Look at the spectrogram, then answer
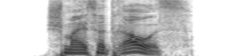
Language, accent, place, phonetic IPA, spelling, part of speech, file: German, Germany, Berlin, [ˌʃmaɪ̯sət ˈʁaʊ̯s], schmeißet raus, verb, De-schmeißet raus.ogg
- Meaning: second-person plural subjunctive I of rausschmeißen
